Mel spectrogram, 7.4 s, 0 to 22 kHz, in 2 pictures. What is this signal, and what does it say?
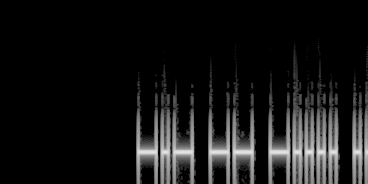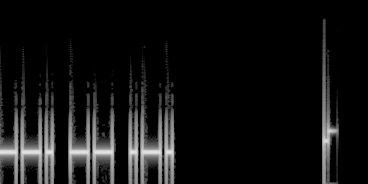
Morse code, heard as a keyed tone, about 20 wpm, 700 Hz. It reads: KM6PMR
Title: USA Call Signs Repeated 2x 20wpm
